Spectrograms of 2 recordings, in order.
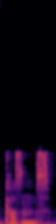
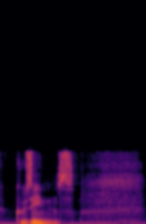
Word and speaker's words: cousins: with his cousins cousins noticed pronunciation cousins not cuisines number 14 where does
